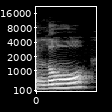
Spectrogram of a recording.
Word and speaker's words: law: l low l the law the official rules that you have to abide by low law low law Get Low don't break the law low o movement l no movement low La all right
